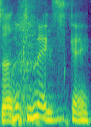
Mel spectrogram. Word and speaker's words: Magnitsky: It's Magnitsky.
